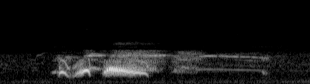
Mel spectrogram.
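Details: A spotted dove's coo, a call said to stimulate breeding: rapid husky notes building to a full, rounded coo, then a thin, steady, sustained tone lasting about a second before fading.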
